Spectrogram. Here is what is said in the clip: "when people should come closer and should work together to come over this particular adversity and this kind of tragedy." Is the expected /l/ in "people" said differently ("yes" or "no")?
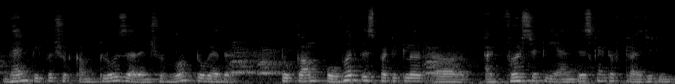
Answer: no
